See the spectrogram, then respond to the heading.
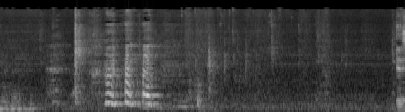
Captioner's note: laughter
